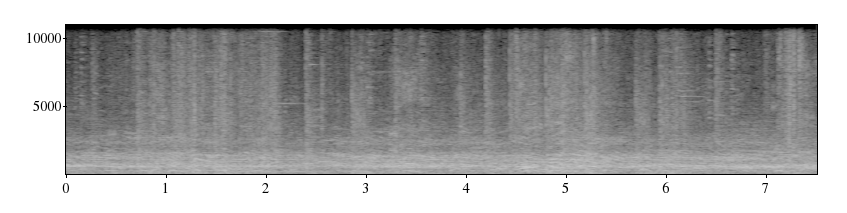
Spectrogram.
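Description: Swords clash and clang against shields.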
